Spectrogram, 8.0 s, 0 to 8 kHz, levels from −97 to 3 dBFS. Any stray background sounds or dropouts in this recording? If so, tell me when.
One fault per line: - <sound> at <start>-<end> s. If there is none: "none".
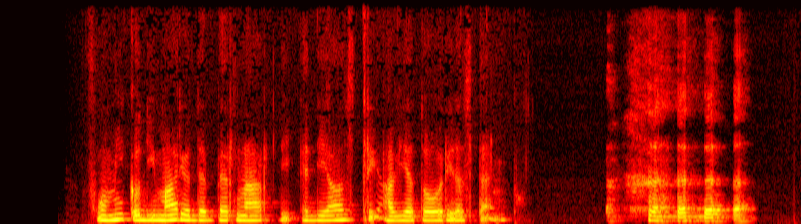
- laugh at 6.0-7.6 s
